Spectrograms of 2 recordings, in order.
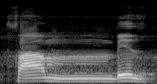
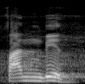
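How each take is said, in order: First: The nasal before the b sounds like m. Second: The nasal before the b sounds like n. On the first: The speaker calls it right. "tapi fambid" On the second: The speaker calls it wrong. "bukan bahasanya fanbid"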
